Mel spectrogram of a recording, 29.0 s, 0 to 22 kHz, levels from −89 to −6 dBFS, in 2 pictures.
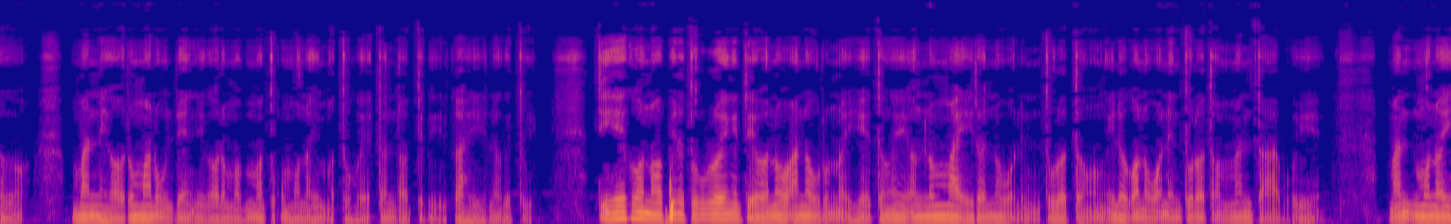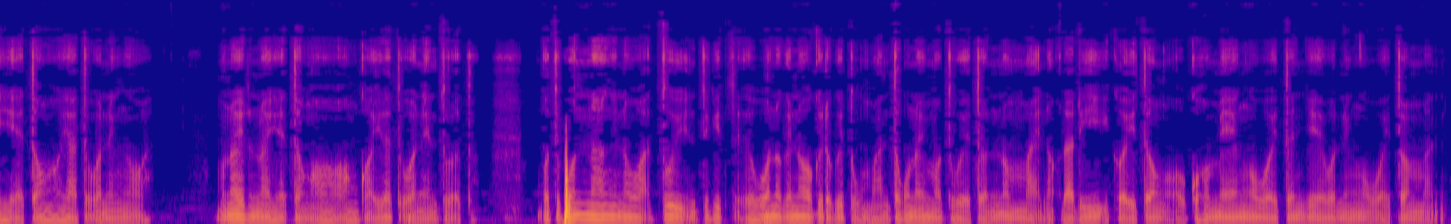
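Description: Speech with plainly audible ringing, washy smearing and a hiss that breathes with the voice throughout, likely from WMA compression; the sound fits a bitrate near 48 kbps.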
